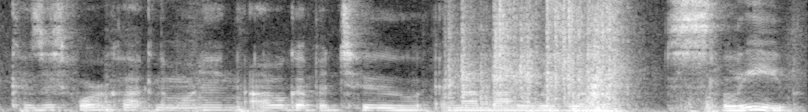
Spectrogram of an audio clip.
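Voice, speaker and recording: A woman's voice: deep voice, flat delivery, brisk, gravelly, very noisy. A young woman doing a casual tarot reading from home in the early morning, rambling and trailing off, with birds chirping outside. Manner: rambling, trailing off, self-interrupting. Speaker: tarot reader. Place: small home room at night, birds outside.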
